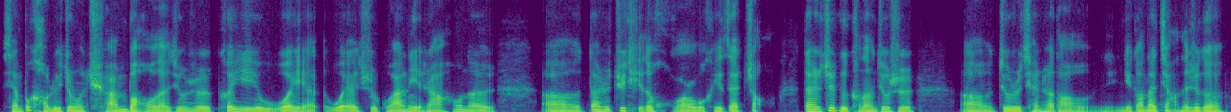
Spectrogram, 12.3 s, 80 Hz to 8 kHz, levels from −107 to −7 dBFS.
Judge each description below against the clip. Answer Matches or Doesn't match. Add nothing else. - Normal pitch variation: Doesn't match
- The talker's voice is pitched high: Doesn't match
